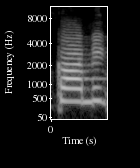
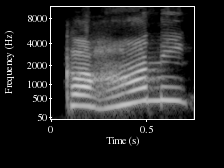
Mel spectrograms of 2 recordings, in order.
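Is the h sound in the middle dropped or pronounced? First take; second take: dropped; pronounced. First: The middle h sound is dropped. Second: The middle h sound is clearly pronounced. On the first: The speaker calls it wrong. "बात करते वक़्त हम लोग बोलते हैं" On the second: The speaker calls it right. "जबकि हमें कहना है"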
